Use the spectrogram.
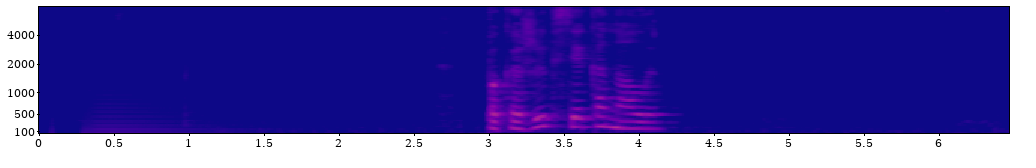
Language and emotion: Russian, neutral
